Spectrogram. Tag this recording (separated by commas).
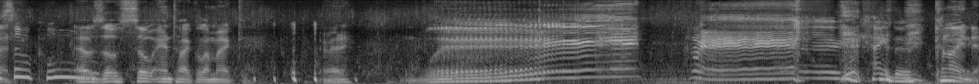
Speech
